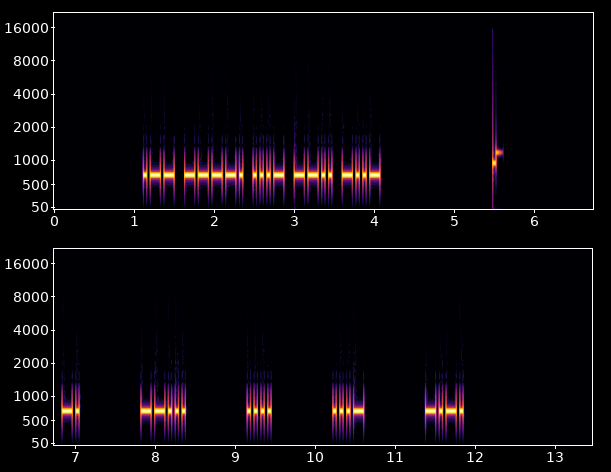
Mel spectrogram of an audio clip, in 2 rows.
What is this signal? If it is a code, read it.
Morse code, heard as a keyed tone, about 28 wpm, spaced as for 14 wpm, 700 Hz. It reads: W9VZX N7HVC
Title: USA Call Signs - 5 Characters - 6x Character Spacing - 28wpm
